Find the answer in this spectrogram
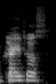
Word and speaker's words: Kratos: Is it pronounced Kratos? Mm-hmm. Yep, cool. We're doing Kratos tonight from God of War.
